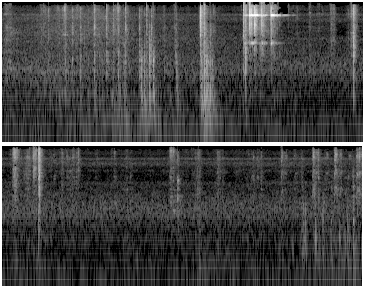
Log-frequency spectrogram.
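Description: Metal clanks and knocks as a socket extension and a Honda Civic front strut assembly are worked loose from the steering knuckle. The loudest sound is one bright, ringing metallic clang about five seconds in. A couple of sharp clicks follow, then only faint handling.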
